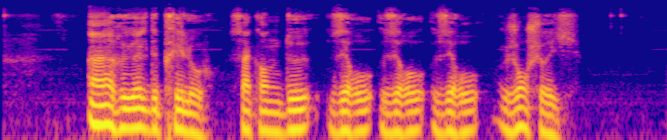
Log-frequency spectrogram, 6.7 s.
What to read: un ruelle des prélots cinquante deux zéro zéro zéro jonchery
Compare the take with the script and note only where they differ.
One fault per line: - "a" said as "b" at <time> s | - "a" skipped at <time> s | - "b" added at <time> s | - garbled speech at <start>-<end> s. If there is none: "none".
none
